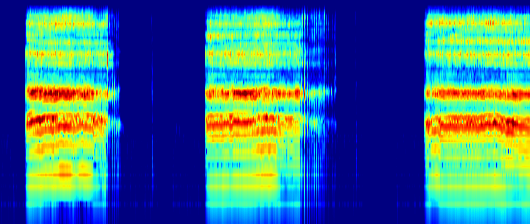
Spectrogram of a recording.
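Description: Three long, loud, deliberate burps, each about two seconds, separated by silence.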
